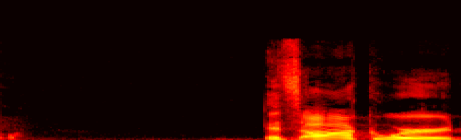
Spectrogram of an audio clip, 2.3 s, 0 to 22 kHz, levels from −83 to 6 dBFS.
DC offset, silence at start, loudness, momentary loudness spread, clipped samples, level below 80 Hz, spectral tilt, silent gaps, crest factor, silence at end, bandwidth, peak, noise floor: under 0.1%; 0.05 s; -20 LUFS; 10 LU; under 0.1%; -70 dBFS; -4.5 dB/octave; none; 18 dB; 0 s; 16.5 kHz; -4 dBFS; -70 dBFS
